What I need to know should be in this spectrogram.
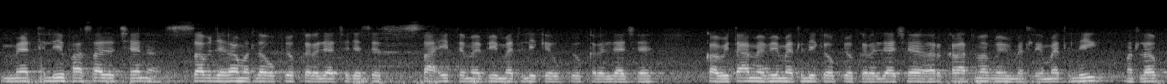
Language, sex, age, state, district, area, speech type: Maithili, male, 18-30, Bihar, Purnia, urban, spontaneous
